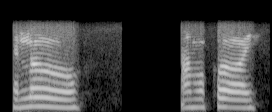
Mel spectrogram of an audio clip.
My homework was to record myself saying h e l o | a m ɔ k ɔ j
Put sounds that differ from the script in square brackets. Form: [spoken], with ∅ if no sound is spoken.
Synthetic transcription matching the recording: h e l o | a m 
